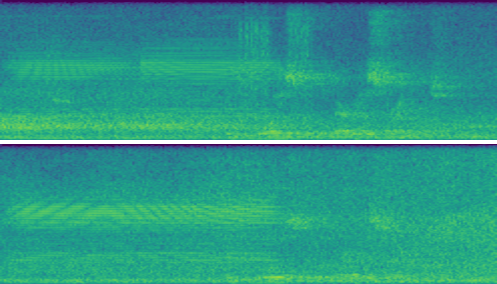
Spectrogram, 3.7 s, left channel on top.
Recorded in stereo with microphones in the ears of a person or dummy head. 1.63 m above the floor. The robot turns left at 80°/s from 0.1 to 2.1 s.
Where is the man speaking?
170° right, 1.0 m; by 3.4 s 155° left, 1.0 m.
